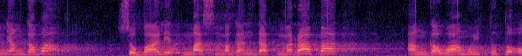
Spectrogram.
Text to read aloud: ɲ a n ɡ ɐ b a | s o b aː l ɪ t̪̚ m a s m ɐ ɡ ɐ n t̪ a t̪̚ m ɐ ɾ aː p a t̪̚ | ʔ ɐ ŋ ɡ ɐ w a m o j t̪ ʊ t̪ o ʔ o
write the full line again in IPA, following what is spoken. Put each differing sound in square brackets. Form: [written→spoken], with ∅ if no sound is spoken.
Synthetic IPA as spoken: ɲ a [n→ŋ] ɡ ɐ [b→w] a | s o b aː l ɪ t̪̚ m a s m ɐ ɡ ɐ n [t̪→d̪] a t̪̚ m ɐ ɾ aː p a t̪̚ | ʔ ɐ ŋ ɡ ɐ w a m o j t̪ ʊ t̪ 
